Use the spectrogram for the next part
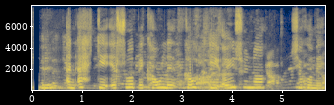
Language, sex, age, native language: Icelandic, male, 13, Icelandic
